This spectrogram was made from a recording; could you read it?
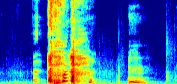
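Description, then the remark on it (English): A loud burst of two or three sharp coughs from a person reading aloud from the Bible, followed by a softer throat clearing, with no talking around them. “Let me clear my throat.”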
